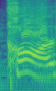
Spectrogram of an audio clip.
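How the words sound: It is said in a non-English, everyday accent. "I say car"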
